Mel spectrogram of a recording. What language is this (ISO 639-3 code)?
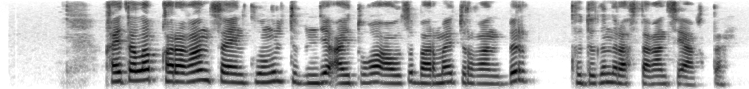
kaz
